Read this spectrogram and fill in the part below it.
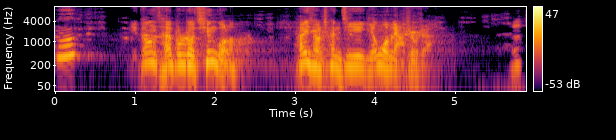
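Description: A second young man speaks with animation.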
